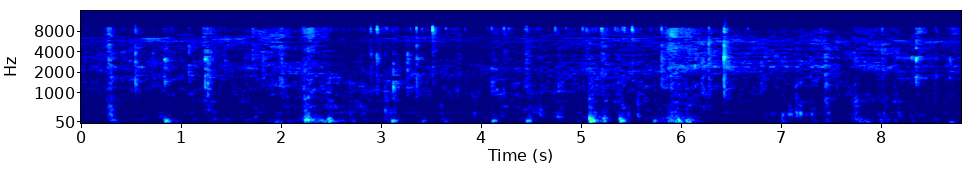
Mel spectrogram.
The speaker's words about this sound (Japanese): ちょっとパソコンうるさくなっちゃったな。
